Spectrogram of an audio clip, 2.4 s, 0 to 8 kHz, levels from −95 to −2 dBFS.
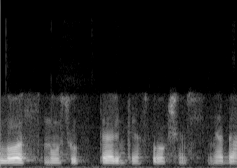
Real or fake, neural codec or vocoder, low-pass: real; none; 7.2 kHz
